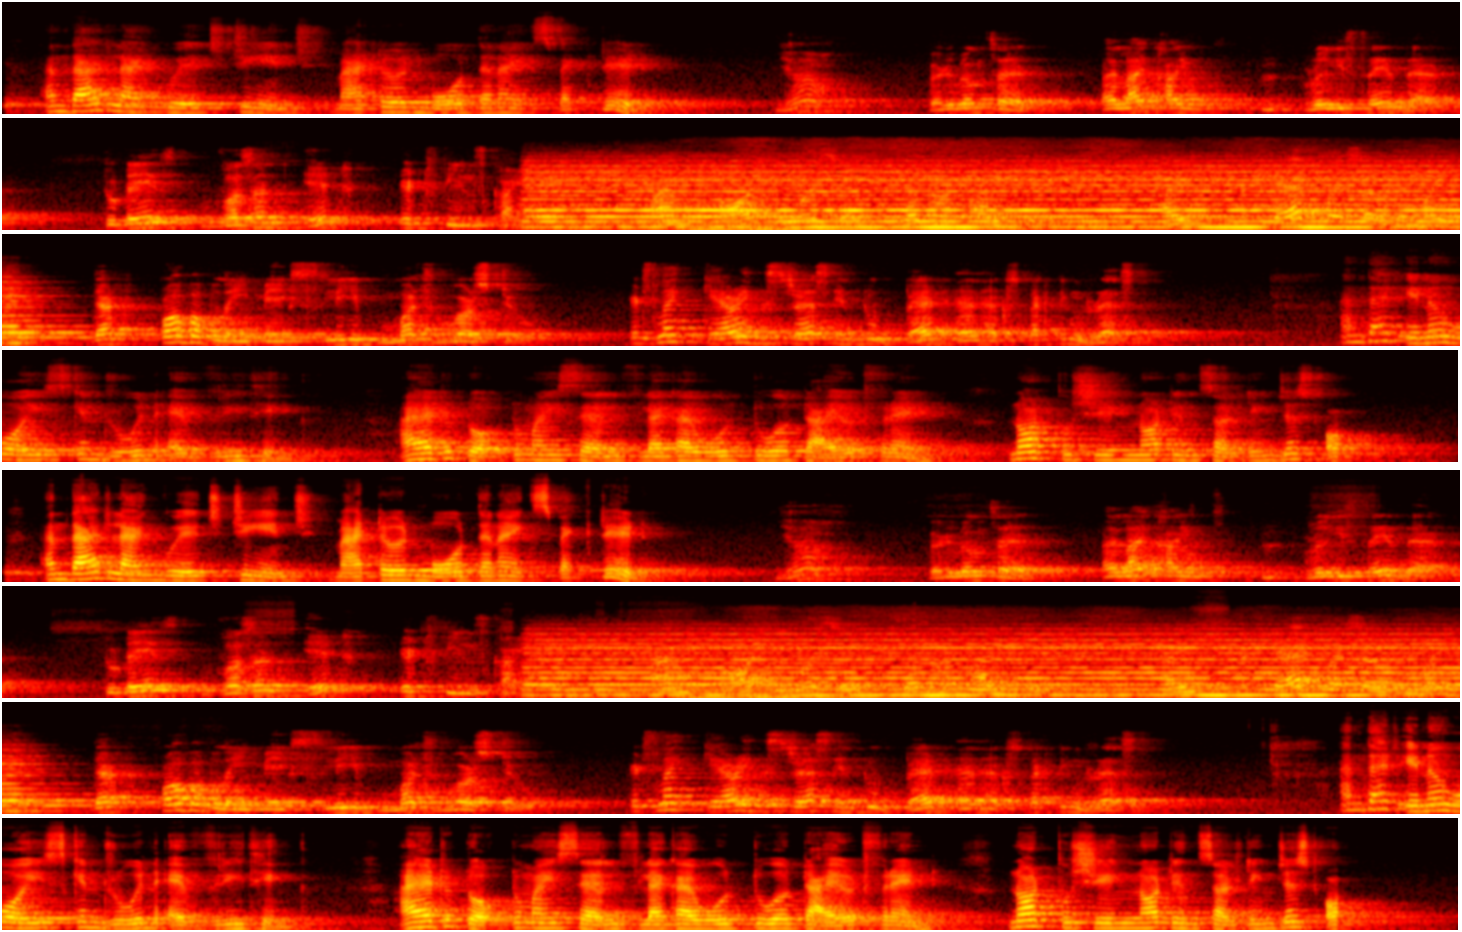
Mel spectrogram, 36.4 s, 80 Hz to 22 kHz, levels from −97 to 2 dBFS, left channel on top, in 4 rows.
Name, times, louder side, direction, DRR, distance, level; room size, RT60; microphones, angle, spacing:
voice 1, 0.3-4.0 26.6-29.2 29.8-33.2 33.6-35.7, right 4 dB, 55° right, 10 dB, 0.7 m, -32 dB
voice 2, 4.8-5.2 5.8-6.4 6.9-7.5 7.9-9.0 9.7-11.2 11.6-12.6 13.1-15.7 16.3-16.6 17.0-18.4 18.8-19.0 19.2-21.5 22.1-25.3, equal, 20° left, 4 dB, 1.4 m, -36 dB
sound 1, 12.3-18.3, left 3 dB, 45° left, 2.5 m, -30 dB
sound 2, 13.4-15.5, equal, 75° right, 1.8 m, -37 dB
15.5 x 10.5 x 4.6 m, 1.5 s
head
